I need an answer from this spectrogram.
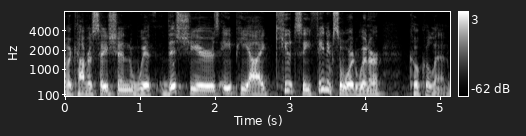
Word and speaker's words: APIQWTC: the queer woman and transgender Community thank you API cutesy I got it yeah now you've been on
